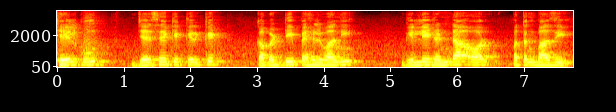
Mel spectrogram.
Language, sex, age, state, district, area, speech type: Urdu, male, 45-60, Uttar Pradesh, Gautam Buddha Nagar, urban, spontaneous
